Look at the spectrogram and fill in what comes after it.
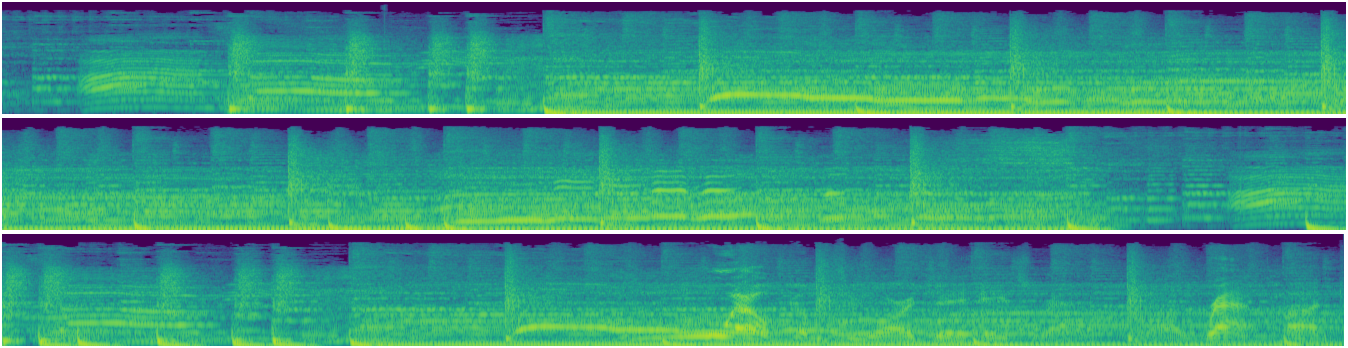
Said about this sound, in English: It's rap music, and it sounds like this.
